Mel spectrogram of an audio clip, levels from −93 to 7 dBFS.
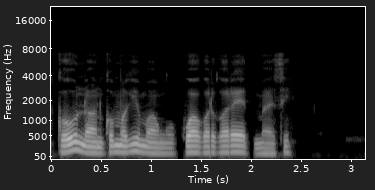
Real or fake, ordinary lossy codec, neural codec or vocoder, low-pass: real; none; none; 7.2 kHz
